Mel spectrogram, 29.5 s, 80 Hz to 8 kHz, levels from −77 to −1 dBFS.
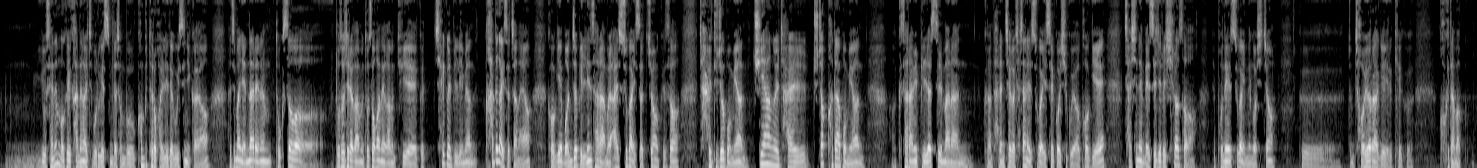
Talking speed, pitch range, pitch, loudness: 335 characters per minute, 95-115 Hz, 105 Hz, -19 LUFS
